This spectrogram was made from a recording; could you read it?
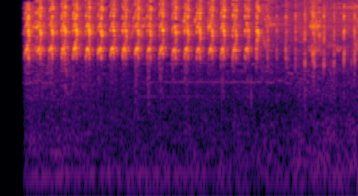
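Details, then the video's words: A lovebird sings in the "konslet" style as a master-training recording, pouring out a fast run of sharp, high chirps at about eight a second that blur into a softer, continuing chatter; recorded in Salatiga. "Masteran Lovebird Konslet"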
